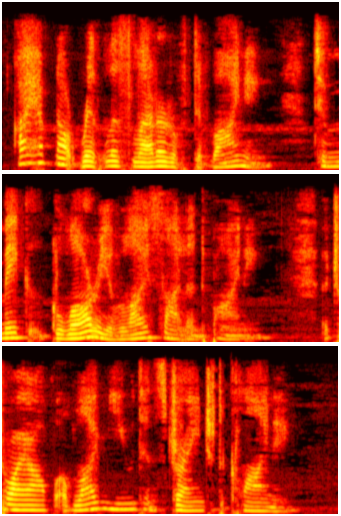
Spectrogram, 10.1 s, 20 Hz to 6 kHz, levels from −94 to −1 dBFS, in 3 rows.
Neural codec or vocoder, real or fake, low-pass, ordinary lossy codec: none; real; 5.4 kHz; AAC, 32 kbps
